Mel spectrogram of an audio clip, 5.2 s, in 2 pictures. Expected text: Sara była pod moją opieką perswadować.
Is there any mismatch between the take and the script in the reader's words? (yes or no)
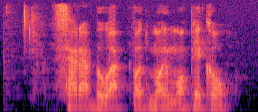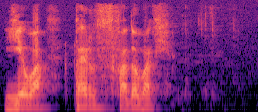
yes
